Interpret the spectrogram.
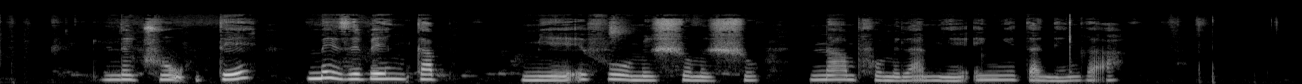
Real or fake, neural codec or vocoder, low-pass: real; none; 10.8 kHz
